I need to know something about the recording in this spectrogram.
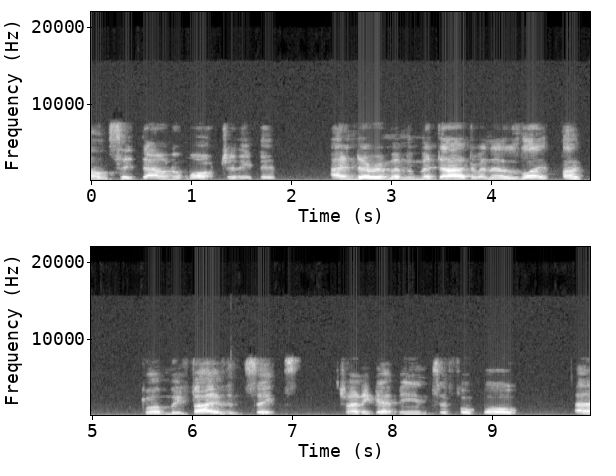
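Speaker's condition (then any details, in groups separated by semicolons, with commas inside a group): Cerebral palsy; non-progressive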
